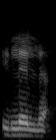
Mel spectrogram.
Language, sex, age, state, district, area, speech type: Malayalam, male, 18-30, Kerala, Wayanad, rural, conversation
